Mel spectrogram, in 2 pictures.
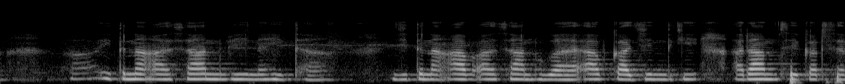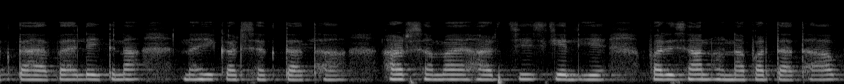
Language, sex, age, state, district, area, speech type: Hindi, female, 30-45, Bihar, Samastipur, rural, spontaneous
